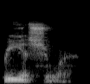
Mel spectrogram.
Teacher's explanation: you hear long e and the a is making that tricky like a short u sound uh reassure so it's got the prefix re on the front · This time you hear the E and the A. It's re, you hear long E, and that A is making that tricky, like a short U sound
